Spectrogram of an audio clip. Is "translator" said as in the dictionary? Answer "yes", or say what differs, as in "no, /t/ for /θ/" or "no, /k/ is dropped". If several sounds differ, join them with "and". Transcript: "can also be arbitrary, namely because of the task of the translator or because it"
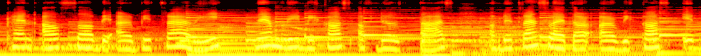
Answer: yes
